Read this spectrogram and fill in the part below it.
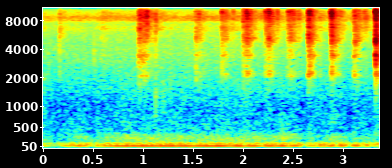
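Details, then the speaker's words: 1989 Rainbow D4C vacuum canister, disassembled for refurbishment: a bearing spun by hand gives dry, gritty metallic ticking and scratching, badly worn and rough. "that bearing sounds terrible I mean that sounds really terrible"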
